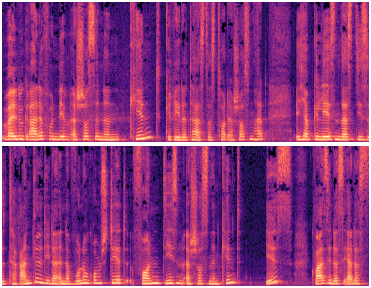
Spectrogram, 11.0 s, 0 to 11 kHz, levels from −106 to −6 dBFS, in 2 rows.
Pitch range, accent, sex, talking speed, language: 200-235 Hz, German, female, 185 wpm, German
